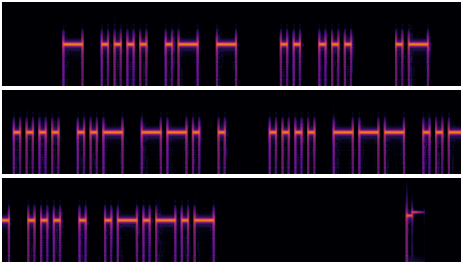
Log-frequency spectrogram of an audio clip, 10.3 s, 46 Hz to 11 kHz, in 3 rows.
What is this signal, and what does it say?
Morse code, heard as a keyed tone, about 25 wpm, 700 Hz. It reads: THAT IS A HUGE HOUSE.
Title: Sentences from Top 1100 Words 25wpm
